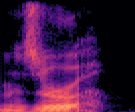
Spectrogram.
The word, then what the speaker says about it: Missouri: Or if you ask people in Missouri who are really from Missouri, they just might say Missouri River. Because that's how they would pronounce it, Missouri.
